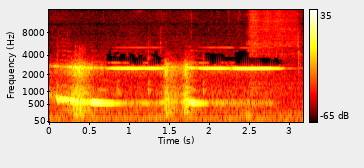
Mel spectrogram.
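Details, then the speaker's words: Drake TR4 transceiver on 40 meters with long wire antenna: steady high heterodyne whistle with a lower tone sliding as RF tune moves; disappears without antenna, suspected antenna-related oscillation around a replaced tube. "so if i go to 40 meters here and give it some volume you can hear the little heterodyne and if i move the rf tune here"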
